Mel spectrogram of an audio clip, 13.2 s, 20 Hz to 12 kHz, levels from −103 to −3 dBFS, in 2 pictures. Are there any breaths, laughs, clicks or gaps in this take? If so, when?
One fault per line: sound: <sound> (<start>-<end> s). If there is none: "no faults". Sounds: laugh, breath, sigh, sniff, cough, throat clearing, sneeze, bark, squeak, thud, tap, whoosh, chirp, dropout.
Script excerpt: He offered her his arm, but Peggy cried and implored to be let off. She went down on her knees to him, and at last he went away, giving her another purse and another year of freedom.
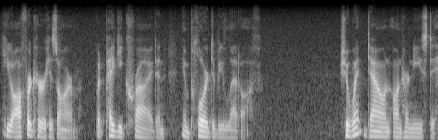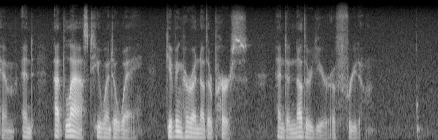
sound: thud (12.8-13.0 s)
